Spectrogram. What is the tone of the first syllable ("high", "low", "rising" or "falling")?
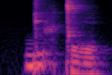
high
